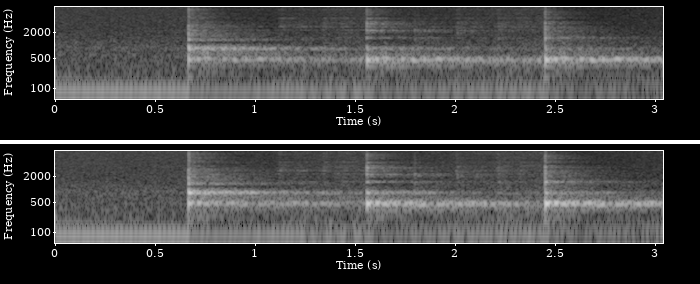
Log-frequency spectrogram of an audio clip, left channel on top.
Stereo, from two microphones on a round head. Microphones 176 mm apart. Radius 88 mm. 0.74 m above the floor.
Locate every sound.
0.7 s dishes clattering: 10° right (ahead or behind), 1.6 m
